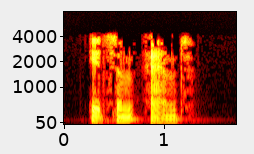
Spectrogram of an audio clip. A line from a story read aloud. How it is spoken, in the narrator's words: said the toad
